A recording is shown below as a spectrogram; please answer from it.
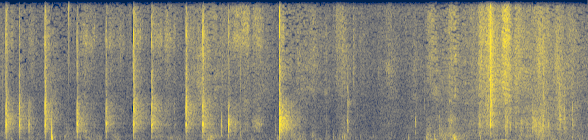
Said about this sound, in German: lassen Sie mich das dazu schreiben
